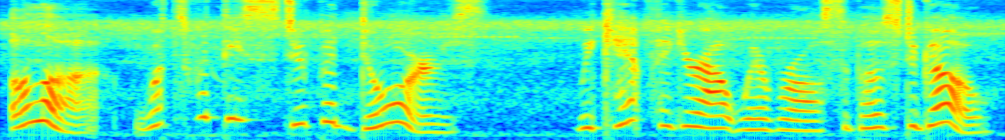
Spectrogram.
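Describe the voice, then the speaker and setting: A woman's voice: high-pitched, very animated, normal speed, slight background noise. A woman voicing a confident, impatient young cartoon creature in an audio drama. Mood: irritated. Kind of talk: audio drama character acting.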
